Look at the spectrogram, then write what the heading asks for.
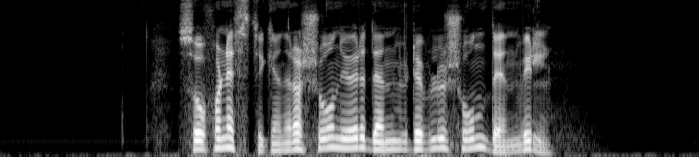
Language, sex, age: Norwegian, male, 28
